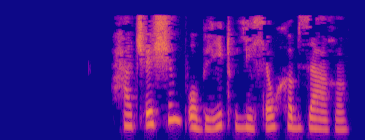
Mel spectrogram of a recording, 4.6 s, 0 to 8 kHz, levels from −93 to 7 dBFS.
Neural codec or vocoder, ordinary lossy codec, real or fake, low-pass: none; MP3, 24 kbps; real; 7.2 kHz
